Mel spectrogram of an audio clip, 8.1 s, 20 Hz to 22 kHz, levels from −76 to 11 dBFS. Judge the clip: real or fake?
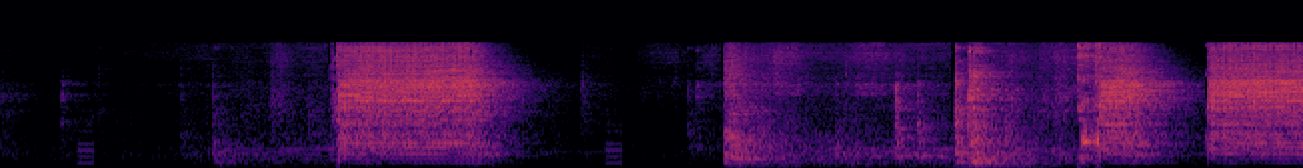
real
